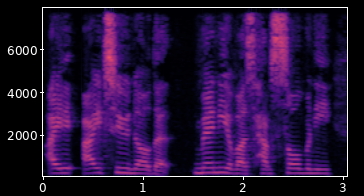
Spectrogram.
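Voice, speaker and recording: Host: thoughtful woman from California, mid-pitched, affirming, pauses on "um.". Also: fairly even intonation. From California, USA. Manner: warm-hearted, affirming, thoughtful with frequent "um". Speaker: podcast host. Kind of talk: casual conversational interview.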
